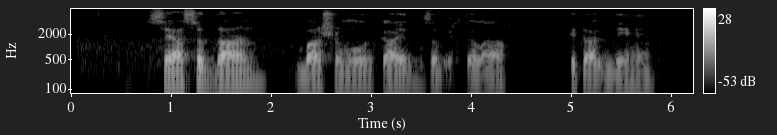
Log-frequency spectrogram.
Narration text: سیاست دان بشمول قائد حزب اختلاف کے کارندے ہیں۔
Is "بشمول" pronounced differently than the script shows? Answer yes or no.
no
